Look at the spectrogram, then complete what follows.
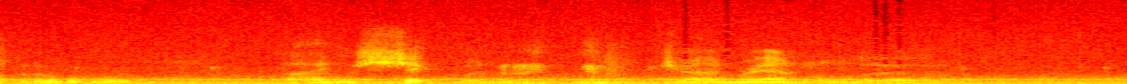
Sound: clears throat

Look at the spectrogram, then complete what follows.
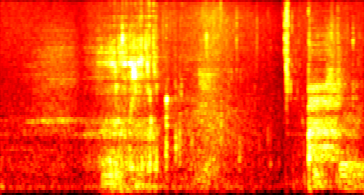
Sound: slurping

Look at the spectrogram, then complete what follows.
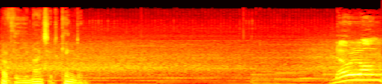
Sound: people cheering

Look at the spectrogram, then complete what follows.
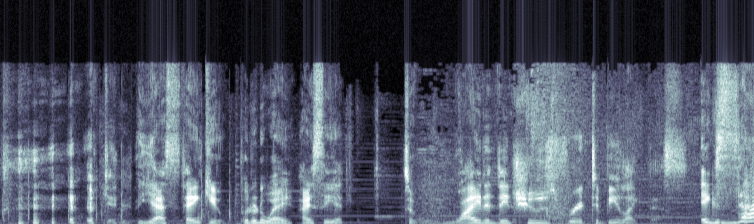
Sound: laugh

